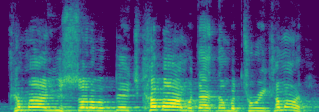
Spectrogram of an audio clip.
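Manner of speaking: high, loud agitated gambler cursing; mock yell down the phone at a race; imitated screaming. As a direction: urge the horse on, loudly imitating a screamer. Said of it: "Angel's screaming on the other end".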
